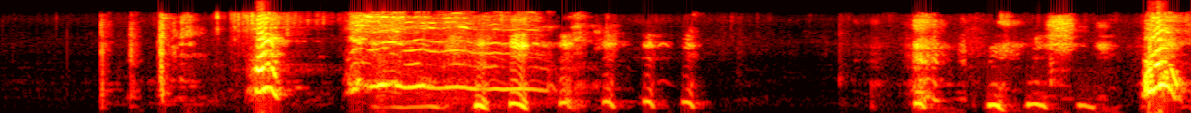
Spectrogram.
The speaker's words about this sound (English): Hey, there's a little dog.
